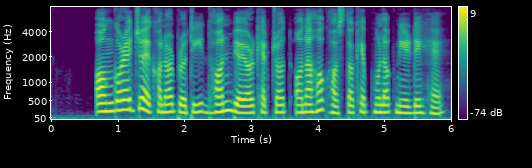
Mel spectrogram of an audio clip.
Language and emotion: Assamese, neutral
